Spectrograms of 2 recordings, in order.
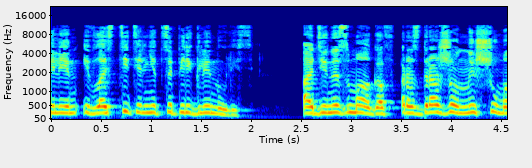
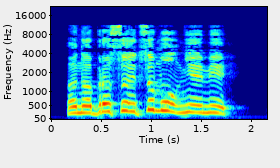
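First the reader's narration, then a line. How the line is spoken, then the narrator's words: Victim wailing. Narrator (Russian): взвыла очередная жертва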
